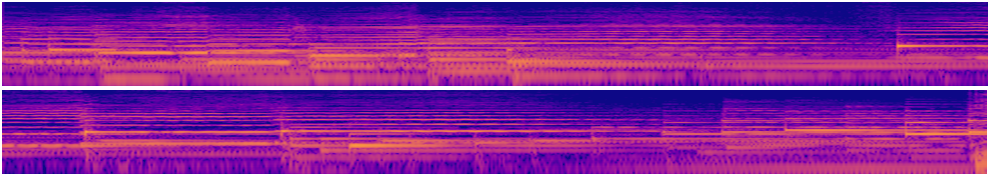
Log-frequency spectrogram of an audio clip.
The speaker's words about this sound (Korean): 음악 흐르고 있습니다.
